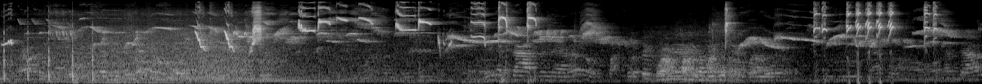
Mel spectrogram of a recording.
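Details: Powerful song of an Orange-headed thrush kept for singing contests, tail spread while performing: tumbling high whistles, rising and falling slurs and rapid chattering notes, ending in quick buzzy stutters.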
